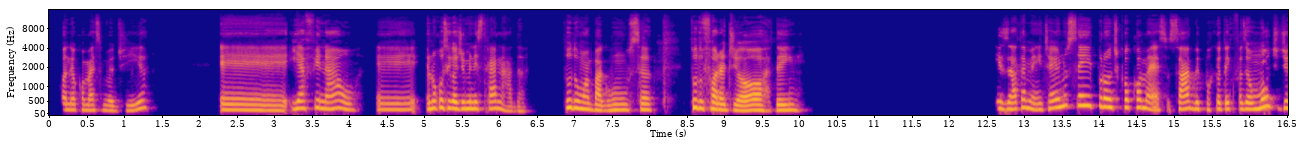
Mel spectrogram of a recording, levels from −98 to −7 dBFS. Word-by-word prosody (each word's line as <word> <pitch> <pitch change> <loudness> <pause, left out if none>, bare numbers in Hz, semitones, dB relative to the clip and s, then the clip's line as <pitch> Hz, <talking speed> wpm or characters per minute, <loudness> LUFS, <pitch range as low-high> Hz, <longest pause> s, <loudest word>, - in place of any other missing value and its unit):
Quando 200 -1 -2
eu 195 - -2
começo 185 -1 -5
meu 170 -2 -3
dia. 175 +11 -5 1.0
Eh, 185 -3 -1
e 225 +3 +1
afinal, 240 -5 -1 0.2
eh, 205 0 -5
eu 220 - 0
não 250 - +3
consigo 255 -2 +3
administrar 235 +1 +1
nada. 150 -9 -7 0.5
Tudo 265 -1 +4
uma 225 -3 +3
bagunça, 190 +2 -1 0.5
tudo 275 -3 +4
fora 220 -4 +4
de 185 -1 -1
ordem. 180 +1 +2 2.6
Exatamente, 225 -1 -1
aí 255 - +2
eu - - +4
não 330 +3 +1
sei 345 +1 +2
por 310 -1 -1
onde 285 -1 +4
que 275 - -4
eu 275 - +4
começo, 260 -8 -1
sabe? 225 0 +1
Porque 210 -1 -5
eu - - +3
tenho 220 0 -1
que 220 - -23
fazer 220 0 +1
um 215 - +2
monte 285 +3 +3
de 250 +2 -1
220 Hz, 145 wpm, -25 LUFS, 190-245 Hz, 2.6 s, Tudo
